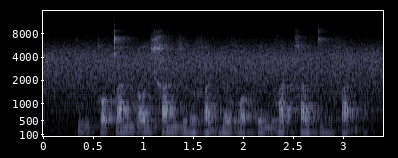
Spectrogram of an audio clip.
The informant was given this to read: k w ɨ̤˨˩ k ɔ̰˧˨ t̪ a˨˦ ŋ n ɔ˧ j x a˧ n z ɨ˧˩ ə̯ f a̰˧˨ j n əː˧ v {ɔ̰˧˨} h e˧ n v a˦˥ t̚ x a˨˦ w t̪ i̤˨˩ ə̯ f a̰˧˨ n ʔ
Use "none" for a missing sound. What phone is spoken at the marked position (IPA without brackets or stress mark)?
ɔ˨˦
